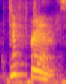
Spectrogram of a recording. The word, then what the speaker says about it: difference: Okay, so the last one then is difference, difference, difference. Difference. What am I not pronouncing here? The E at the end, difference.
